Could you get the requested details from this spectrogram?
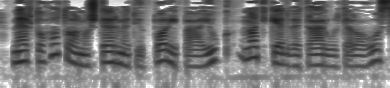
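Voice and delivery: usual speaking voice

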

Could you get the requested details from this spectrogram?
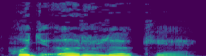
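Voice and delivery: mock delighted cry; exclaiming. A narrator's reading. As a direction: cry out in eager echo. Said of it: "kiáltott fel Job Trotter".

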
